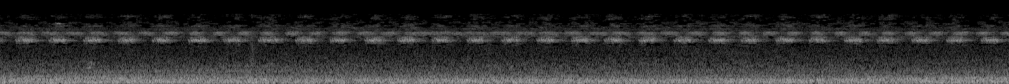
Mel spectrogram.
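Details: Continuous nighttime cricket chorus of bright pulsed chirps at a steady pace, backed by an even low-frequency rumble and hiss.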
